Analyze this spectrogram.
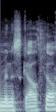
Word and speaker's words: Maniscalco: Sebastian Maniscalco.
